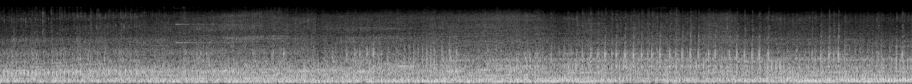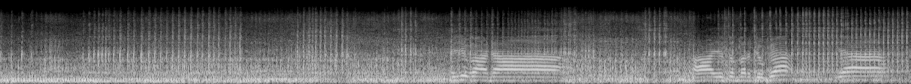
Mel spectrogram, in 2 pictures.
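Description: Many motorcycle engines rumble and drone close by.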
